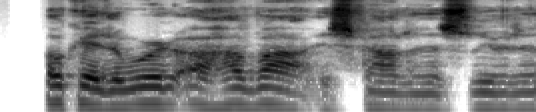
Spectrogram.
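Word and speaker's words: אהבה: With vowels, a chata patach underneath the aleph, a kamatz underneath the hey, a kamatz underneath the second hey, ahava.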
